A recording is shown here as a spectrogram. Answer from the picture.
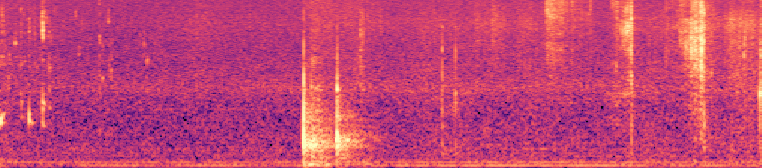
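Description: Green-tinted water poured from a plastic pitcher into a small glass jar, a faint trickle, then a single knock about two and a half seconds in as the pitcher is set down on the bench, followed by a few faint scratchy handling sounds.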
